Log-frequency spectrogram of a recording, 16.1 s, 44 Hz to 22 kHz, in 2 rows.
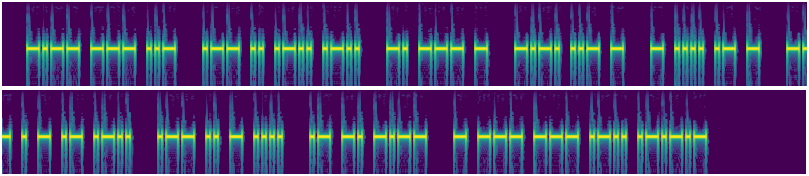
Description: Morse code, heard as a keyed tone, about 30 wpm, 700 Hz. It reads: YOU WILL NOT CUT THAT METAL WITH ANY TOOL.
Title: Sentences from Top 1000 Words - Review Part 6 - 30wpm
